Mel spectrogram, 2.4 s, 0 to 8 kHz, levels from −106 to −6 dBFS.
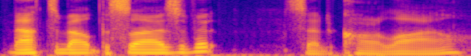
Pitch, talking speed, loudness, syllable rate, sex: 115 Hz, 205 wpm, -21 LUFS, 5.7 syllables/s, male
